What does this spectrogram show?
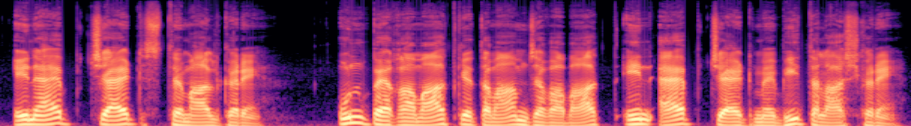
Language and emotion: Urdu, neutral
